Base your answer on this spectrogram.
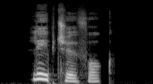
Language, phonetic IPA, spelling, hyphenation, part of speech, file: Hungarian, [ˈleːpt͡ʃøːfok], lépcsőfok, lép‧cső‧fok, noun, Hu-lépcsőfok.ogg
- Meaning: step, stair (a single step in a staircase)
